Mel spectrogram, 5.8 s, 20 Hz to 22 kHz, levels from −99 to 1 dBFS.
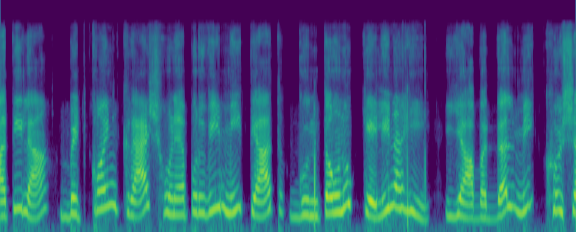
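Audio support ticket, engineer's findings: Speex codec, whole clip: speech has a plainly audible hoarse, noisy grain from CELP coding with too little excitation detail, consistent with a setting around 22 kbps. Content stops at about 15.3 kHz. Unlike transform-codec artefacts, the damage is rasp rather than swirling or metallic warble.

Loud pop, 3.15–3.17 s, right after "क्रॅश होण्यापूर्वी मी त्यात": a single sharp transient about 20 dB above the signal, likely a voltage step from a plug, switch or static discharge. Speech continues beneath it, so this is an added impulse, not a dropout or a gap.

Loud pop, 4.07–4.27 s: two pops in quick succession, peaking roughly 10 dB above the signal. The cause is likely again an electrical step, shaped by the following circuitry. Because the two separate impulses ride on uninterrupted audio, this is not codec breakup.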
